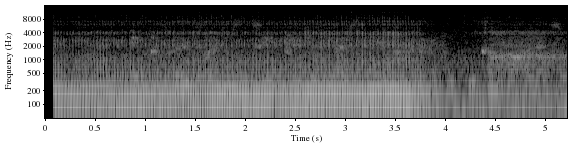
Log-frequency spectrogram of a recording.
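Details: South African Boerboel dog snoring: one long, low, rumbling snore lasts nearly four seconds, steady and deep with a rough, vibrating texture, then gives way to a quiet room with faint background hiss.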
